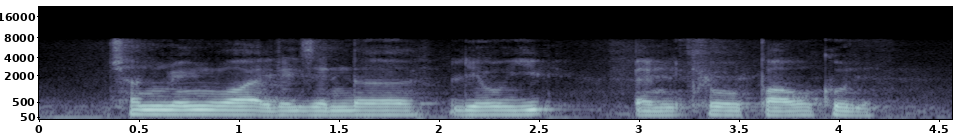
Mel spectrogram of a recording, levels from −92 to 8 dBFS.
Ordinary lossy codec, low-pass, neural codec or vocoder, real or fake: none; none; codec, 16 kHz, 2 kbps, FunCodec, trained on Chinese and English, 25 frames a second; fake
